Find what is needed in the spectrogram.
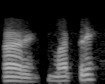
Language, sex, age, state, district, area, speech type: Kannada, male, 18-30, Karnataka, Bagalkot, rural, conversation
